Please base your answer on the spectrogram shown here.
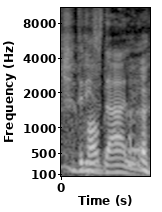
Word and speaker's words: Drysdale: Robert Drisdale. That's how they say it.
